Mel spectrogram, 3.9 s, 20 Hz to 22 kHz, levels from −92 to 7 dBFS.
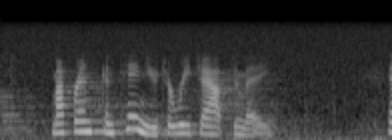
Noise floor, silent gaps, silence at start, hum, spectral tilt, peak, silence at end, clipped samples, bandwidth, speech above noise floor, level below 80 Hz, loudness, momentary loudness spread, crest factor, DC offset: -54 dBFS; none; 0 s; none; -5.5 dB/octave; -14 dBFS; 0 s; under 0.1%; 11.5 kHz; 25 dB; -58 dBFS; -30 LUFS; 16 LU; 18 dB; under 0.1%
